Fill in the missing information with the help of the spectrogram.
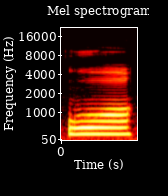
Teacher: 오는 완전한 오가 아니라 오, 약간 끝에 으에 가깝게 발음하고요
